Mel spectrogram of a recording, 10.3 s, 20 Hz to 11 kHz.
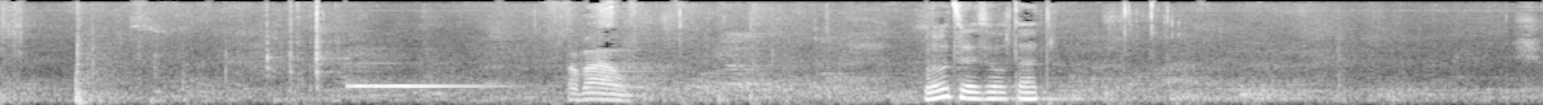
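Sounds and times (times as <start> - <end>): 
low murmur of a parliamentary chamber: 0.0 - 10.2
electric bell ringing in a parliamentary chamber to call a vote: 2.3 - 3.6
speech: 3.8 - 4.4, 6.1 - 7.1.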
